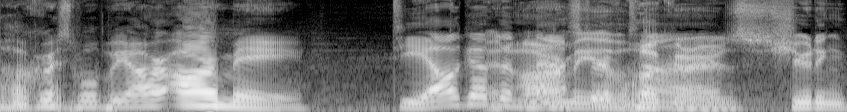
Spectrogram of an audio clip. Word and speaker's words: Dialga: guide says D alga Dialga Dialga okay sorry Dialga with the stress in the middle yeah because English but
